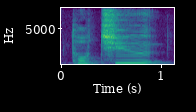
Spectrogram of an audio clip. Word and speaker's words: 途中: これは途中、途中、と、中。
